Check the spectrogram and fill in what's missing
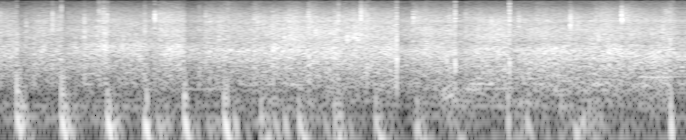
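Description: Church crowd at a parish anniversary celebration breaks into applause, a dense, loud burst of many hands clapping continuously without pause.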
